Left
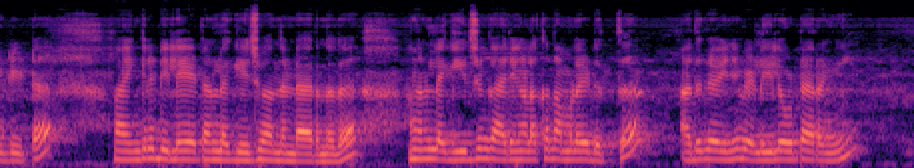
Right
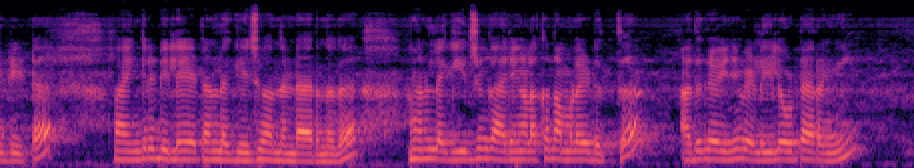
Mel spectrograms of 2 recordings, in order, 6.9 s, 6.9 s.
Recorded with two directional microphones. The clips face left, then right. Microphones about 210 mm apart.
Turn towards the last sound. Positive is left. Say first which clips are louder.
# left 2 dB
turn(degrees=15)  # may be behind; listen again after turning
